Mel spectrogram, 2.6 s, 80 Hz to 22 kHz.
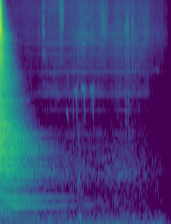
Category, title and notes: Sound effects > Objects / House appliances
Junkyard Foley and FX Percs (Metal, Clanks, Scrapes, Bangs, Scrap, and Machines) 53
Ambience, Atmosphere, Bang, Bash, Clang, Clank, Dump, dumping, dumpster, Environment, Foley, FX, garbage, Junk, Junkyard, Machine, Metal, Metallic, Perc, Percussion, rattle, Robot, Robotic, rubbish, scrape, SFX, Smash, trash, tube, waste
